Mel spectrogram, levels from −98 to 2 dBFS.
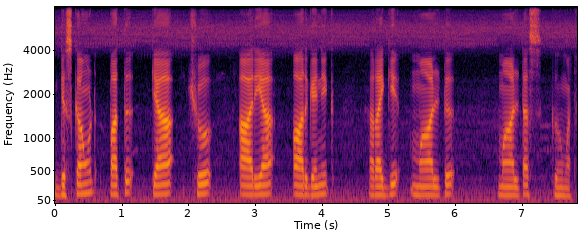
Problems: none marked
